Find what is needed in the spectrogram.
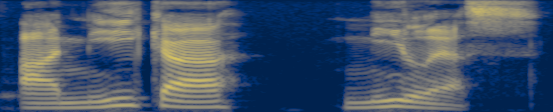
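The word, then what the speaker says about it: Anika Nilles: By the way, let me give you So, her name is pronounced Anika Nles.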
